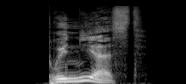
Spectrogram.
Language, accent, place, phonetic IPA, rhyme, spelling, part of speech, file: German, Germany, Berlin, [bʁyˈniːɐ̯st], -iːɐ̯st, brünierst, verb, De-brünierst.ogg
- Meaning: second-person singular present of brünieren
